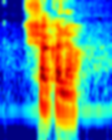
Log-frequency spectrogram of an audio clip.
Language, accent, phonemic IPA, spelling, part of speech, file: French, Canada, /ʃɔ.kɔ.la/, chocolats, noun, LL-Q150 (fra)-chocolats.wav
- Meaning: plural of chocolat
